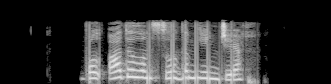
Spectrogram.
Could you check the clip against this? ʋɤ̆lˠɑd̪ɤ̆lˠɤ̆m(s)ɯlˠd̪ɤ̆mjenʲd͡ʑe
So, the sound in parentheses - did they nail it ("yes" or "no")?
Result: yes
